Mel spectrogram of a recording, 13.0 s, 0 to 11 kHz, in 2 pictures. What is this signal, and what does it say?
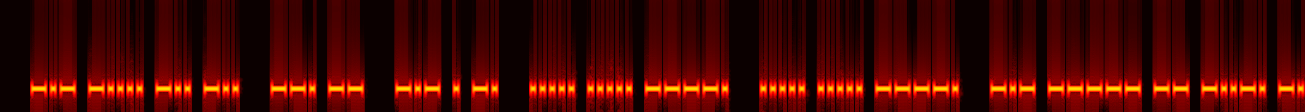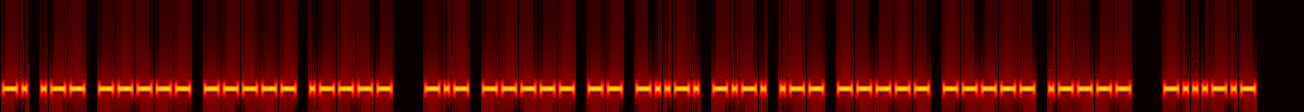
Morse code, heard as a keyed tone, about 50 wpm, 700 Hz. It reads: K6DD GM KEN 559 559 K0M/CW001 K0M/CW001 <BK>
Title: SOTA QSO Practice 50wpm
